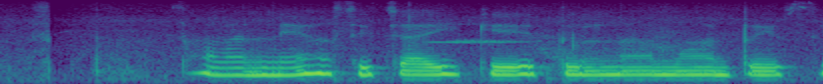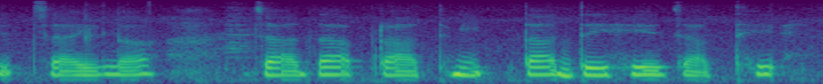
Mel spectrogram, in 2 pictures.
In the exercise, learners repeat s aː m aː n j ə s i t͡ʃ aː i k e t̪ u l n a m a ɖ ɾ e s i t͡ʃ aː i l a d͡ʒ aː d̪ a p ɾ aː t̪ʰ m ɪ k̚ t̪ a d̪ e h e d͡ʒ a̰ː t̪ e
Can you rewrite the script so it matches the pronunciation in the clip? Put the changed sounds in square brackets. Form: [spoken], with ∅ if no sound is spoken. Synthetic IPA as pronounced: s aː m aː n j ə s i t͡ʃ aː i k e t̪ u l n a m a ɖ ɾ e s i t͡ʃ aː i l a d͡ʒ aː d̪ a p ɾ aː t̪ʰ m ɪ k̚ t̪ a d̪ e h e d͡ʒ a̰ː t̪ e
